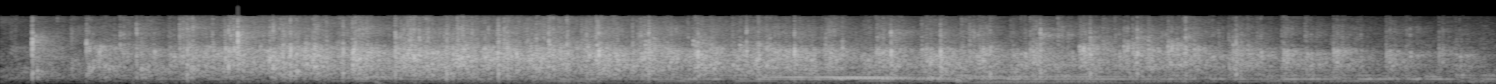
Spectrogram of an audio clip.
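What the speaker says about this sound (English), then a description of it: "Please give him a warm round of applause." A conference audience at a world congress opening ceremony in Seoul claps steadily for an arriving speaker, a dense, sustained round of applause that swells quickly and tapers off near the end.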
